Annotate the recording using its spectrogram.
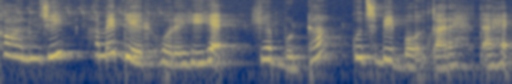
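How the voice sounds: Using a cartoonish character voice, a woman talks at a fairly slow pace and fairly high pitch, with big pitch swings, a slightly mellow tone and a slightly husky edge.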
